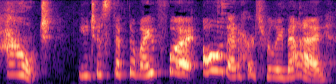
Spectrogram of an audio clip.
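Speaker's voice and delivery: high-pitched mock ouch from the wife; wife hurt and complaining. Lisa voiced, foot stepped on.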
